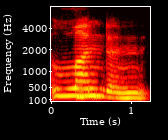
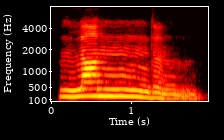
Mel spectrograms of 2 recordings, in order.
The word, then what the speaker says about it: London: Be careful about the uh sound. You know, where it's spelled with O here in this case, but it's still farther back on the tongue. It's not London. It's London.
